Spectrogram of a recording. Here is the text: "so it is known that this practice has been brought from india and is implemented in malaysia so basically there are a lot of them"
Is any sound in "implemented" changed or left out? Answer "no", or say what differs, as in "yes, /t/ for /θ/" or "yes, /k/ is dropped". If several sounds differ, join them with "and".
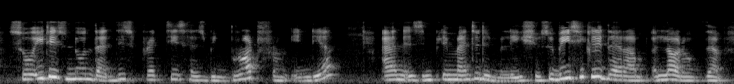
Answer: no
